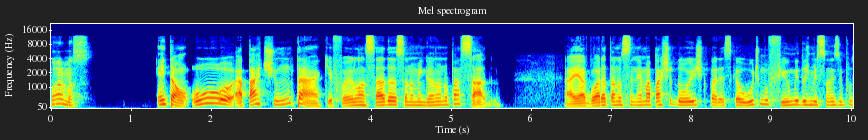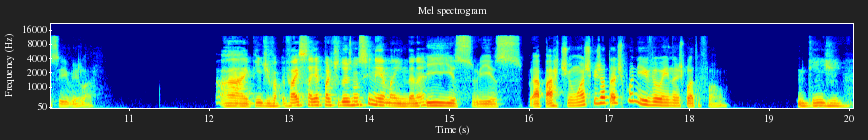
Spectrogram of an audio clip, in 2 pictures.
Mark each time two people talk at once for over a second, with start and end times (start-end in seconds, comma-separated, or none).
none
